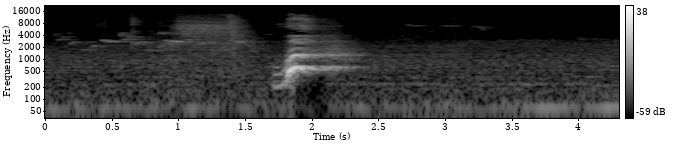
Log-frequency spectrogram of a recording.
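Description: A woman whoops "Woo!" once, about two seconds in, her voice sweeping up in pitch and then holding briefly, over a faint low hum.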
